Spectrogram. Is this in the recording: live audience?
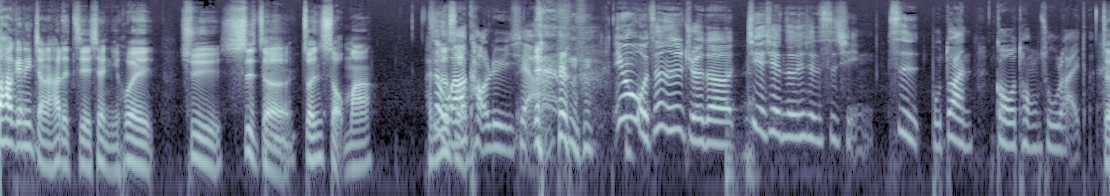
no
